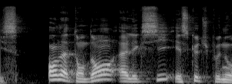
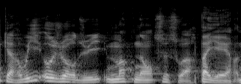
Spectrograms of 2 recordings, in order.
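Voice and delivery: ordinary delivery

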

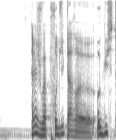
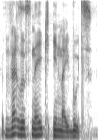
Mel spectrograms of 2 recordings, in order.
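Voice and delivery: slow, careful English accent, louder; 5 dB louder, slower than usual. Shown as a demonstration. Host reads the song title live on air in a slow English accent. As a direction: spell out each English word in an English accent. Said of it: "avec mon accent anglais".

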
